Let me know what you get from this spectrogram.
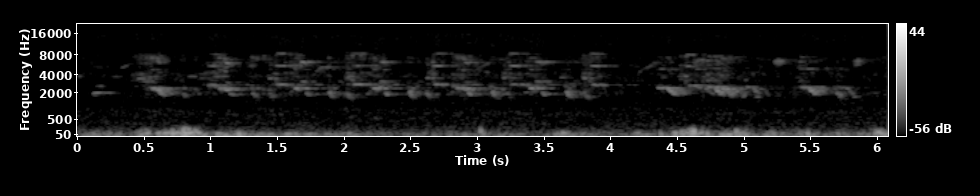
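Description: A flock of small birds chirping, many quick high chirps in overlapping runs, with low rumbling bumps on the microphone underneath.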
